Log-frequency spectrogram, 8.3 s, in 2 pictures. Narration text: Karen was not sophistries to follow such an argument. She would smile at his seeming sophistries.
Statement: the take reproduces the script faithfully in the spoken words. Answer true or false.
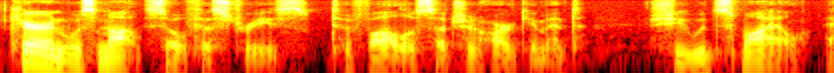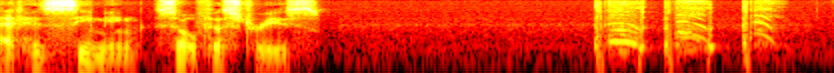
true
